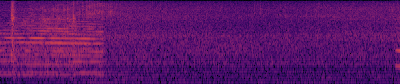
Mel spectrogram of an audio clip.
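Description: A car horn honks once, a steady pitched tone lasting about a second, followed by a low, steady rumble of car engine and street traffic.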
